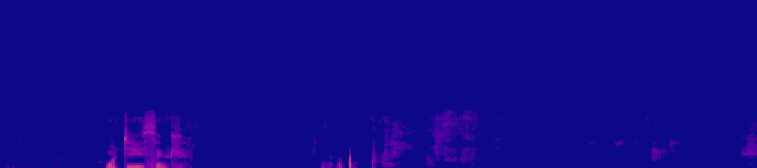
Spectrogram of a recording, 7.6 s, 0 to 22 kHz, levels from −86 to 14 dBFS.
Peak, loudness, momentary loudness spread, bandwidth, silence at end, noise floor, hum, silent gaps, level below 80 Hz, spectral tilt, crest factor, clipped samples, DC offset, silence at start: -24 dBFS; -47 LUFS; 23 LU; 8 kHz; 0 s; under -90 dBFS; none; 2.33-2.44 s, 2.71-3.11 s, 4.88-4.92 s, 5.11-5.19 s, 5.29-5.38 s, 5.99-6.12 s, 6.92-6.96 s, 7.17-7.27 s; -84 dBFS; -4.5 dB/octave; 28 dB; under 0.1%; under 0.1%; 1.05 s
